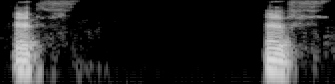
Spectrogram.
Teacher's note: উপরের দাত নিচের ঠোটে এসে বাচবে · এটা হবে উপরের আপনার দাঁতটা নিচের ঠোঁটে এসে বাজবে। এফ, উপরের দাঁত নিচের ঠোঁটে এসে বাজবে, নিচের ঠোঁটের উপরের অংশ, উপরের দাঁত দেখবেন এফ, উপরের দাঁত নিচের ঠোঁট এফ, এফ, একটা হালকা একটা সাউন্ড এফ, এফ।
